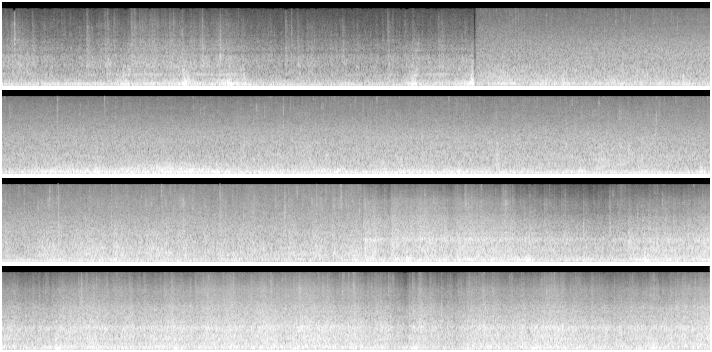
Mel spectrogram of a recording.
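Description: Torrential rain pouring down on flooded pavement, with thunder rumbling. The downpour grows heavier after several seconds.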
